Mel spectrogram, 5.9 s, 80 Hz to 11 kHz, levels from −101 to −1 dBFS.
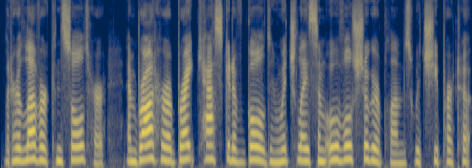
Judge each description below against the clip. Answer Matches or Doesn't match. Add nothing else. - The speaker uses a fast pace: Matches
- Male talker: Doesn't match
